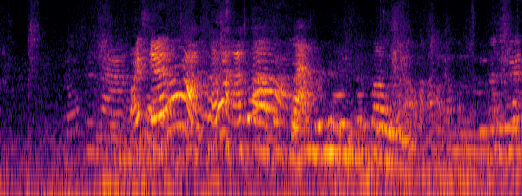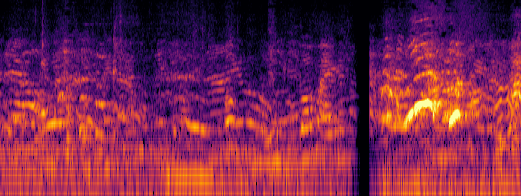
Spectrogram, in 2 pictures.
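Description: Women talk and chatter nearby outdoors.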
